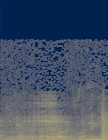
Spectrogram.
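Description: Faint, indistinct voices in the background, one of them drawn out and wavering around the middle. A low hum comes in briefly near the end.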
